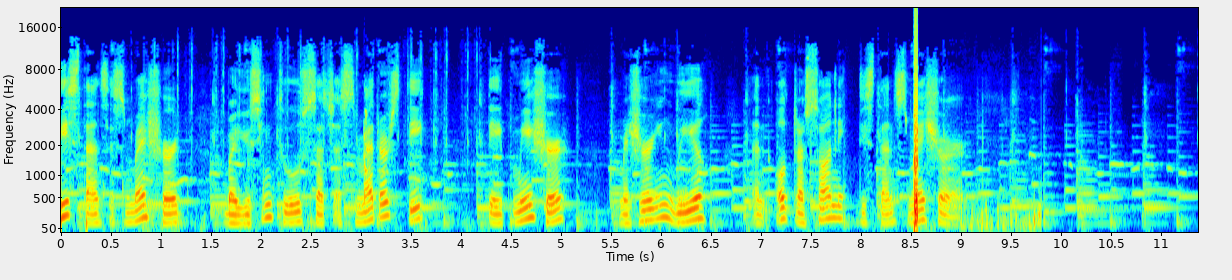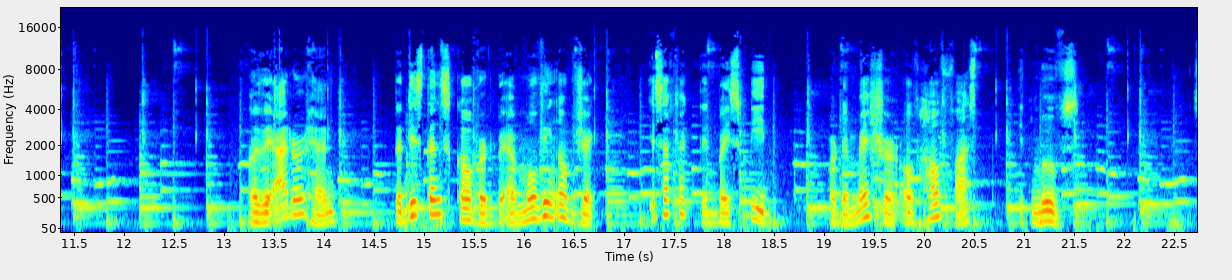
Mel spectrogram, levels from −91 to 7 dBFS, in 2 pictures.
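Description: Corrupt frames get decoded at 3.03–3.06, 7.45, 8.53–8.57, 14.81 and 17.30–17.33 s. Garbled codes throw energy to the wrong frequencies, giving short chirpy bursts, loudest near full scale at 8.53.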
